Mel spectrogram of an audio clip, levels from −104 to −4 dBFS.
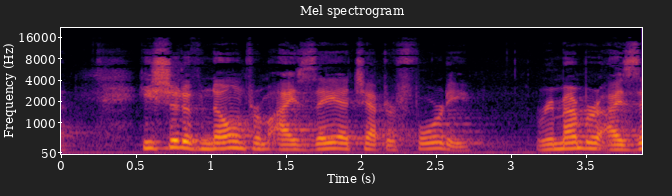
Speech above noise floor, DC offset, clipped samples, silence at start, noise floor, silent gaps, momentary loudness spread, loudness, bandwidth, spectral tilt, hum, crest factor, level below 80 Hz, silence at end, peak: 24 dB; under 0.1%; under 0.1%; 0 s; -58 dBFS; none; 11 LU; -35 LUFS; 14.5 kHz; -5 dB/octave; none; 18 dB; -66 dBFS; 0 s; -18 dBFS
